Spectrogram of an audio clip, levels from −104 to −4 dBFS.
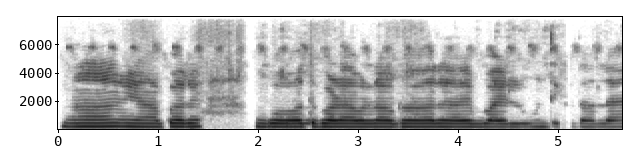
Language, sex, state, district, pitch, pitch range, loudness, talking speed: Hindi, female, Bihar, Begusarai, 220 Hz, 220-230 Hz, -19 LUFS, 95 wpm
